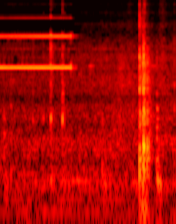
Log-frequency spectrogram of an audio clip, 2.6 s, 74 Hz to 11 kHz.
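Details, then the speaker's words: V-Guard Big Jadoo 1050 inverter hums, then goes into overload: one steady shrill beep of about a second, then a faint click. Gate voltage comes and goes, so the gate driver IC is faulty and is being replaced. "तो gate में problem सबसे पहले हम लोग इसका जो gate आसी है उसको बदल लेते हैं"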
